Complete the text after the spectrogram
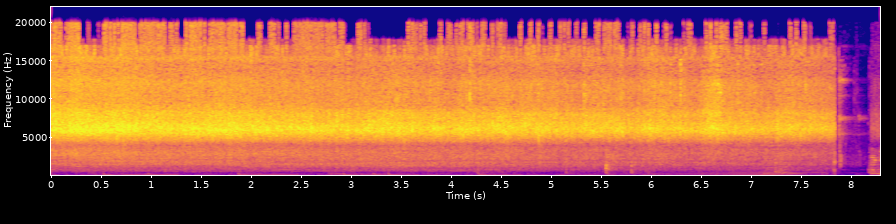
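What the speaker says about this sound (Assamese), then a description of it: "এইখিনি গোটেইখিনি ভাজি হোৱাত মই বিলাহী, আদা আৰু জলকীয়া পেষ্টখিনি ঢালি দিছো।" A tomato, ginger and chili paste with spices sizzles steadily in a hot pan, a loud continuous frying hiss with occasional stirring scrapes, cutting out abruptly near the end.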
